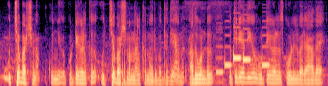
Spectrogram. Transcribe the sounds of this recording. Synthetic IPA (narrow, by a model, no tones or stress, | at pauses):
ut͡ɕːɐbʱɐʈʂɐɳɐmkukuʈːiɣɐɭkɨut͡ɕːɐbʱɐʂɐɳɐmnɐɭlkunːɐo̞ɾupɐd̪ʱːɐðija̰ːɳɨɐðuɣo̞ɳɖɨet̪ːɐɾɐjɐd̪ʱiɣɐmkuʈːiɣɐɭskuːɭilʋɐɾaːðe̞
